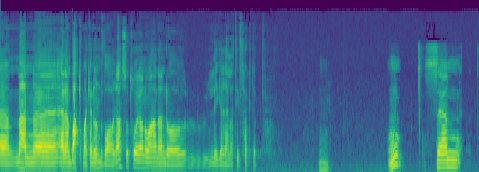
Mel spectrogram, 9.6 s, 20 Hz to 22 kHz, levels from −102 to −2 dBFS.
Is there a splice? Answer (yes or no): no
